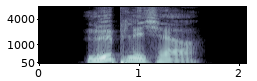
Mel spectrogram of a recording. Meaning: 1. comparative degree of löblich 2. inflection of löblich: strong/mixed nominative masculine singular 3. inflection of löblich: strong genitive/dative feminine singular
- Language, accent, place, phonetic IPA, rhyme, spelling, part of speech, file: German, Germany, Berlin, [ˈløːplɪçɐ], -øːplɪçɐ, löblicher, adjective, De-löblicher.ogg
